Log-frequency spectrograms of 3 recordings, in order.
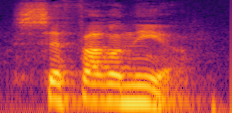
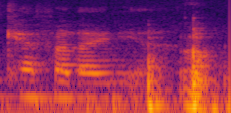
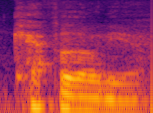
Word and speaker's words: Cephalonia: I pronounce this in my head as I was reading it, as Cephalonia. – It's Cephalonia. – Okay. Sorry. Okay. Cephalonia.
